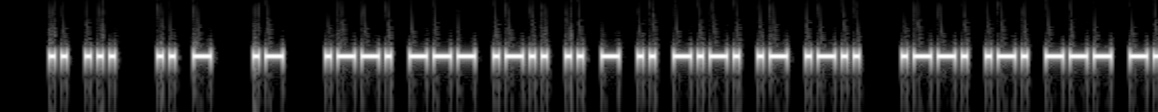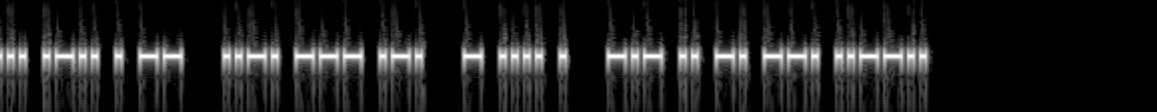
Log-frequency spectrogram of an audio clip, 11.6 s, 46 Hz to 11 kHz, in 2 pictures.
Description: Morse code, heard as a keyed tone, about 40 wpm, 700 Hz. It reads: IS IT A POLITICAL PROBLEM FOR THE KING?
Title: Sentences from Top 1000 Words - Review Part 5 - 40wpm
